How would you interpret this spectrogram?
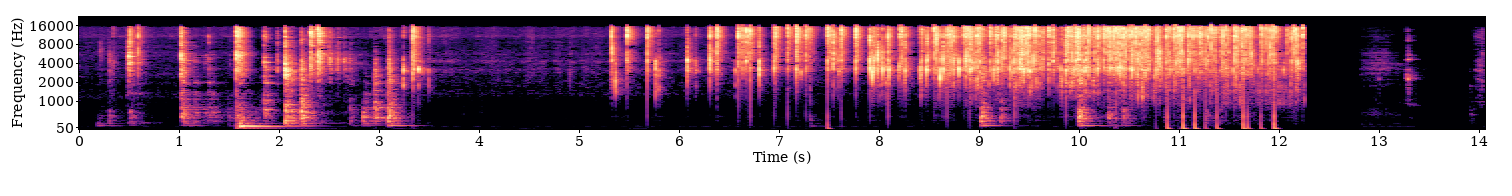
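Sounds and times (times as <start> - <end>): seeds popping in hot oil: 0.4 - 3.6, 5.3 - 12.3.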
